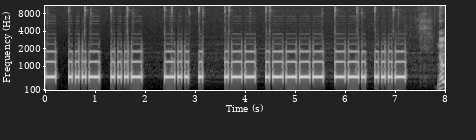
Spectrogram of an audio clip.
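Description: Yaesu FT-857D transceiver's CW sidetone: a single steady beep keyed on and off in Morse code dots and dashes, sent as a short test transmission to check the antenna match. It pauses briefly twice in the first few seconds and stops shortly before the end.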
